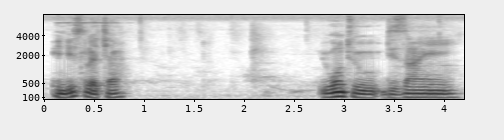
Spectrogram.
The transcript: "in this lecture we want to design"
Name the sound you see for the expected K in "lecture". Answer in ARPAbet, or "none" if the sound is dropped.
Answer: none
